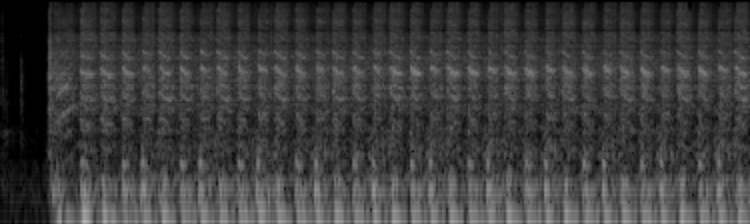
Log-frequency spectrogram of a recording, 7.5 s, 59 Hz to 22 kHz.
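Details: 1995 Plymouth Voyager, 209,068 miles, sat about four years, straight-piped: starter spins steadily about a hundred beats a minute but never fires; owner suspects distributor timing is way out.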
